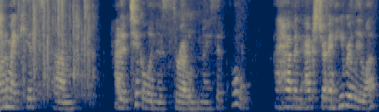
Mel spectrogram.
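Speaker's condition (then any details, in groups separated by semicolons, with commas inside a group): No condition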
